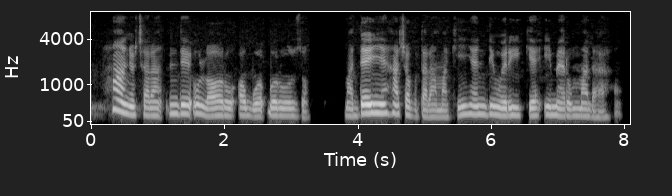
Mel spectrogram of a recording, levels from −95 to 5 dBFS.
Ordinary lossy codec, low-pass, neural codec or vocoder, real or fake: none; none; none; real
